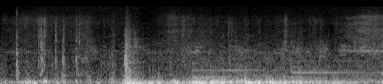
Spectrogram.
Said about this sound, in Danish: Og det er faktisk en smuk gås, den her bramgås.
